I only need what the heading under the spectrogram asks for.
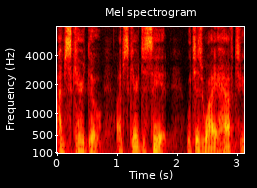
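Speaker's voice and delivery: hushed stage whisper. Retelling a scene, voicing a woman's words as she half-whispers. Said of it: "she whispers".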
